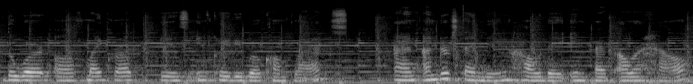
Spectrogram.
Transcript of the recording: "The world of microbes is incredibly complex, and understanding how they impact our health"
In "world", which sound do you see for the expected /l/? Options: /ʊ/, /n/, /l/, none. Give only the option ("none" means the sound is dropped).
none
